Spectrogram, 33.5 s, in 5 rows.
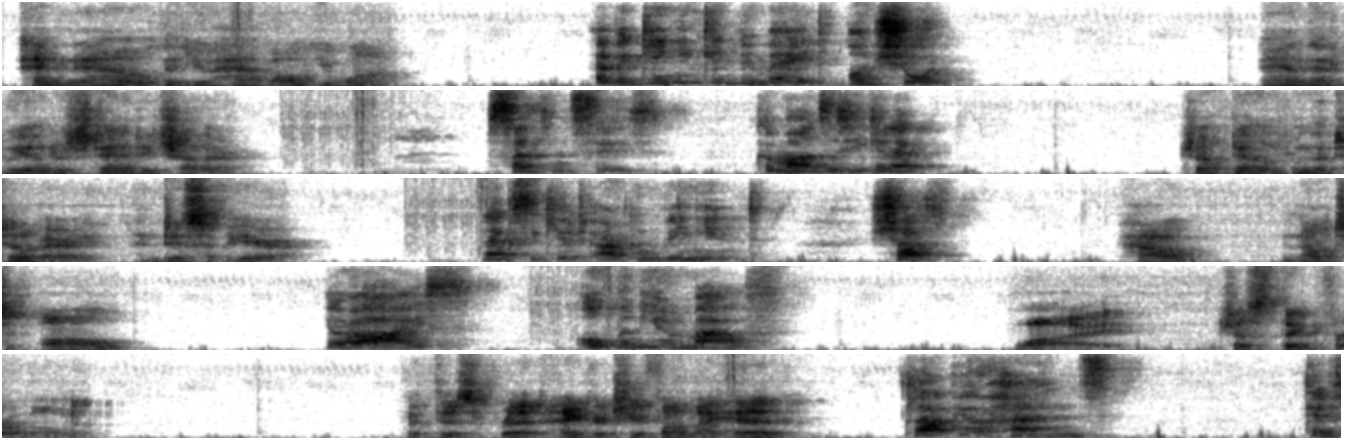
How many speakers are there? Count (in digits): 2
